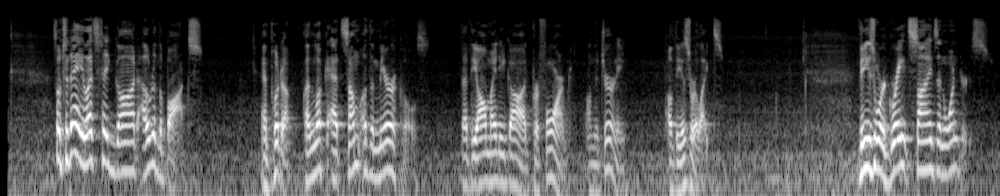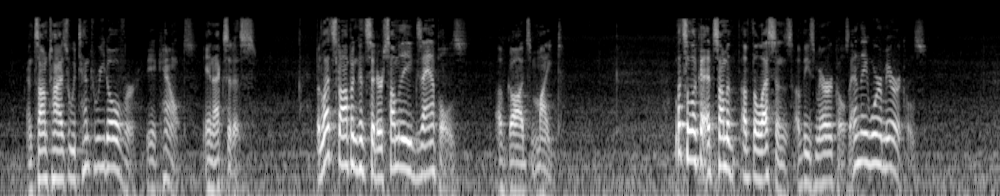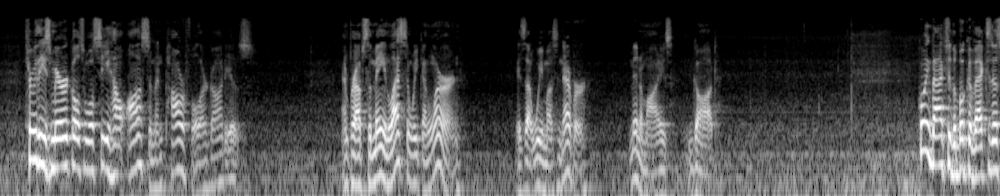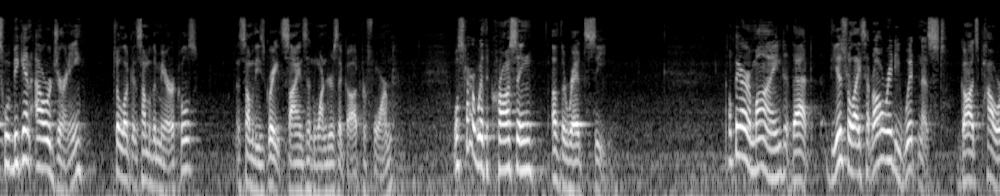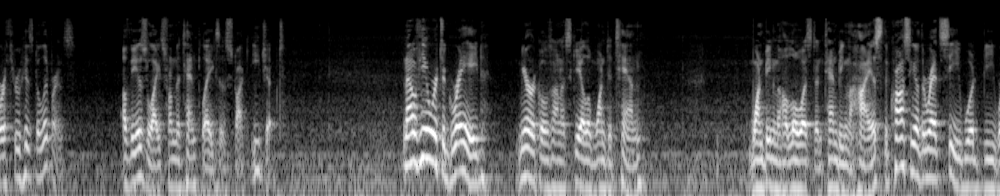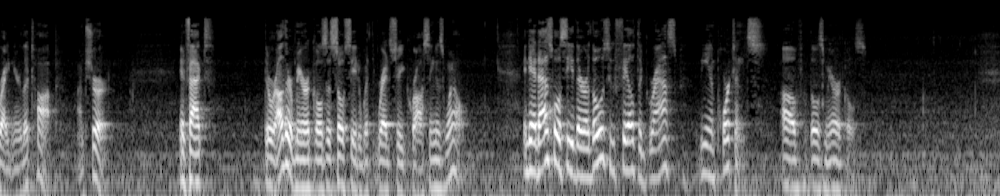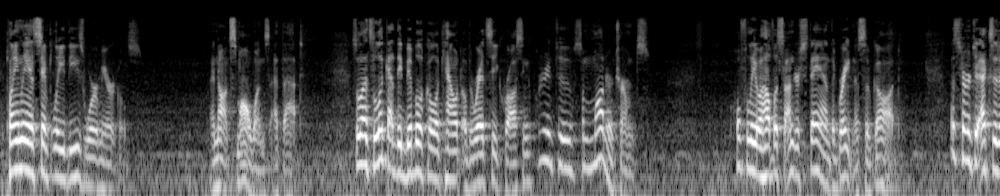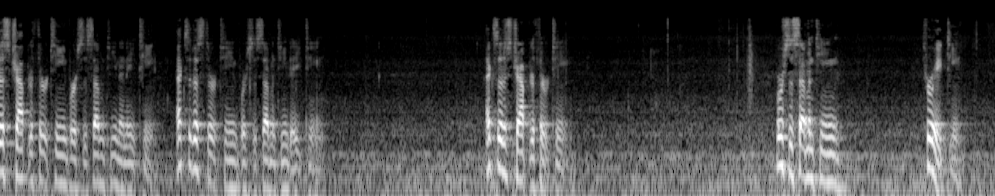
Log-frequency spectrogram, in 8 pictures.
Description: SEE VIDEO BELOW UCG Sermon Studying the bible?
Given in Buffalo, NY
